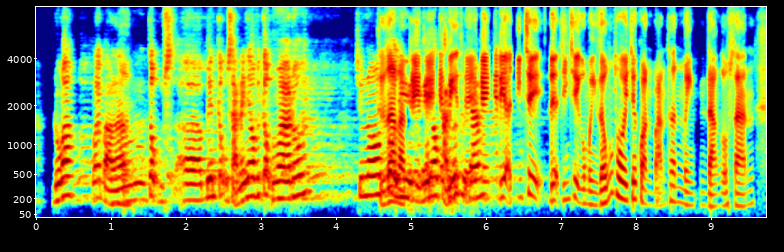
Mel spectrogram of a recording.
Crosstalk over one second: present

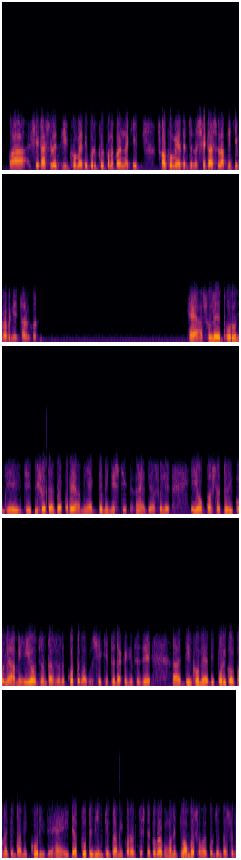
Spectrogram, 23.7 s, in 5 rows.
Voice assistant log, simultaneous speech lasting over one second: none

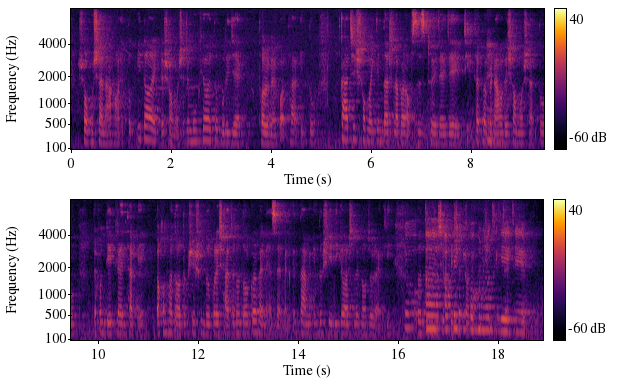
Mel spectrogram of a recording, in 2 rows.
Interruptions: present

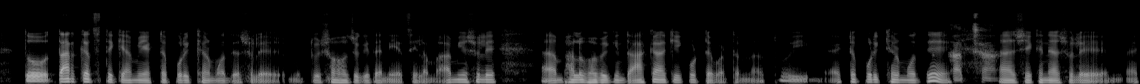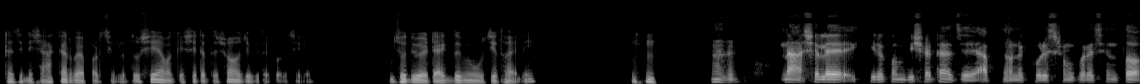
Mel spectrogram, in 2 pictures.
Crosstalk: none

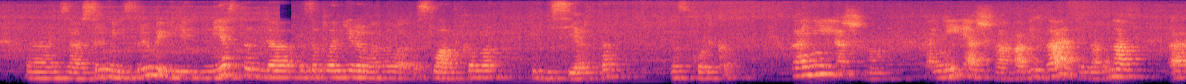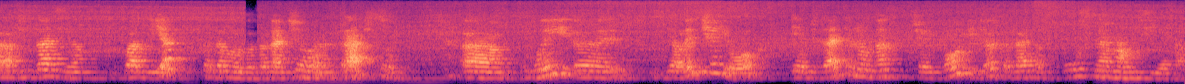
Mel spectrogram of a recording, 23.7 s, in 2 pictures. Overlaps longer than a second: none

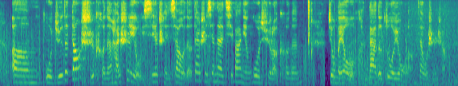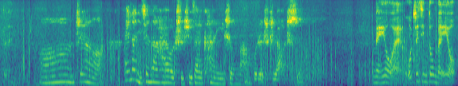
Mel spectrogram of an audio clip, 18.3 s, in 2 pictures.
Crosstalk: none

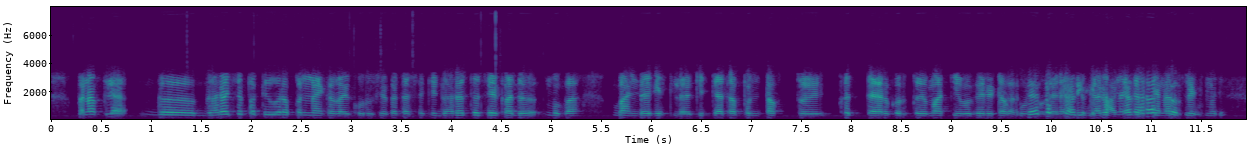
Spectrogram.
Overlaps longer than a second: present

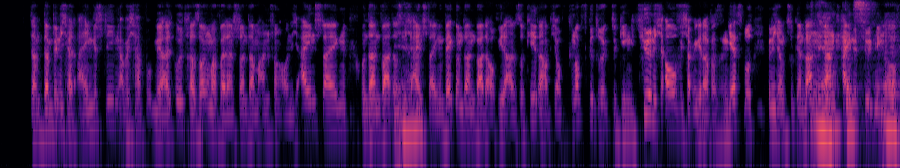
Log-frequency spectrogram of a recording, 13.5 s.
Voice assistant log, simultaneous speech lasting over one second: present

